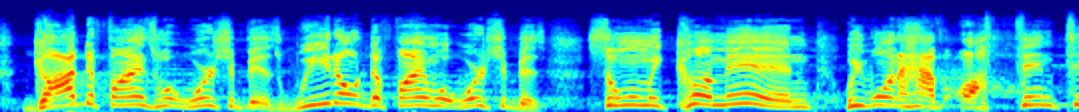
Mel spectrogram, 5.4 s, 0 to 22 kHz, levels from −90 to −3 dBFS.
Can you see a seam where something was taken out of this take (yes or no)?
no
